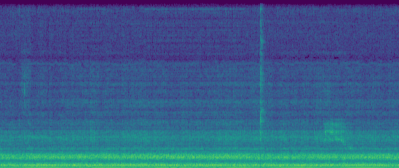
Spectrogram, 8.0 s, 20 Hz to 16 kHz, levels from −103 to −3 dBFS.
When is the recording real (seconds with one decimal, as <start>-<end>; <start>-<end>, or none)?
0.0-1.6; 2.1-2.9; 4.9-8.0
